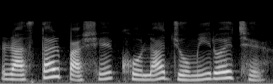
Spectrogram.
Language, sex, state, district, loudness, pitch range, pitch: Bengali, female, Assam, Kamrup Metropolitan, -16 LUFS, 220-280 Hz, 240 Hz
